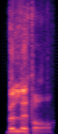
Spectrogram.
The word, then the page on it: belittle: British English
